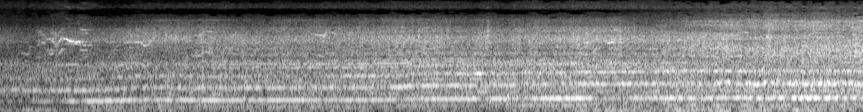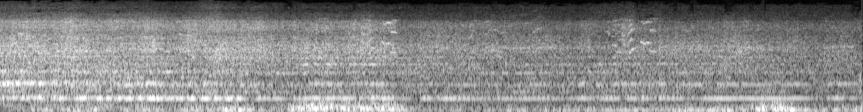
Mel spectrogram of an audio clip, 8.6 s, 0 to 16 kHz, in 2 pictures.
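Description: Mystic 138 RC speed boat running flat out, its electric motor giving a steady high whine. The pitch climbs a little over the first few seconds as the boat gathers speed, then holds.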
